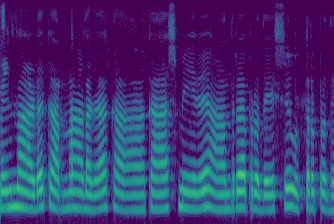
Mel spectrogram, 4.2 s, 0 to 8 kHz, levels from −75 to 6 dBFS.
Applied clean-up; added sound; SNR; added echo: neural mask model Resemble Enhance denoiser.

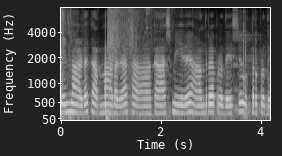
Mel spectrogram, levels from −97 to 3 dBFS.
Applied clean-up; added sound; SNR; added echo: none; Shatter; 19 dB; none.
